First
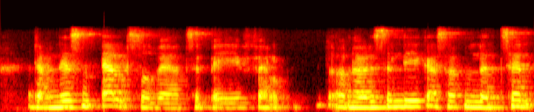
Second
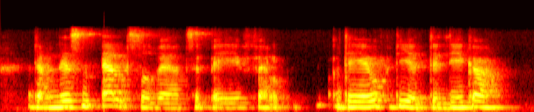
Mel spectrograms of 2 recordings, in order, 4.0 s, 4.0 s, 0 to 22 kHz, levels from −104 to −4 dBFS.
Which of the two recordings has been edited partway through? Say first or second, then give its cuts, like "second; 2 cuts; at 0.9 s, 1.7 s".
first; 1 cut; at 2.4 s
